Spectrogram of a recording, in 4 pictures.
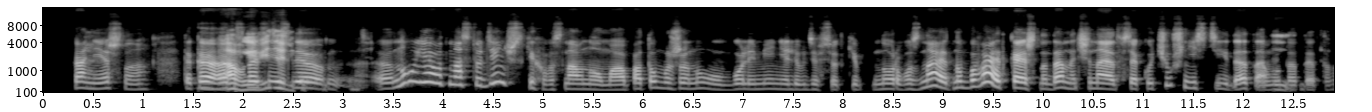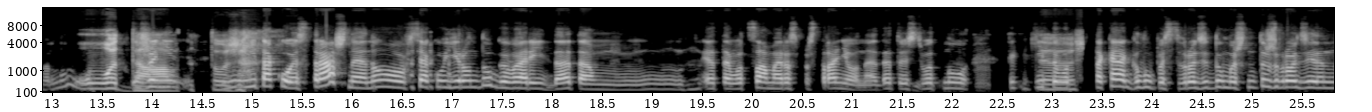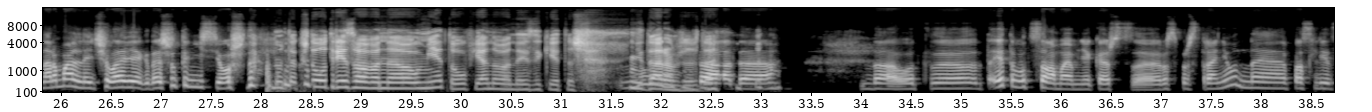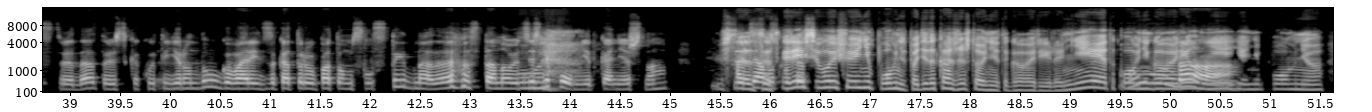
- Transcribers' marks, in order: tapping; "конечно" said as "каэшно"; swallow; laugh; other noise; laughing while speaking: "да?"; laugh; chuckle; laughing while speaking: "да"; sigh
- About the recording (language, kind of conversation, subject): Russian, unstructured, Как вы относитесь к чрезмерному употреблению алкоголя на праздниках?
